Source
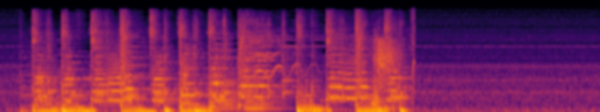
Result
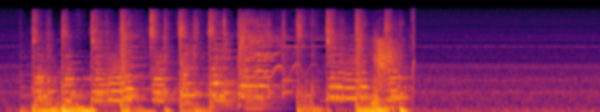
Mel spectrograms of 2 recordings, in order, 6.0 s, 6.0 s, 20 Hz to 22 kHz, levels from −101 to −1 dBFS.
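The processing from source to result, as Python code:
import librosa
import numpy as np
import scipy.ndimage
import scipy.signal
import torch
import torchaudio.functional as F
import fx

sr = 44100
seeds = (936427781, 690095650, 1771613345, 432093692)

y = fx.bass_treble(x, sr, bass_db=-12, treble_db=5, at=(1.29, 3.36))
y = y * 10.0 ** (4.0 / 20.0)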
